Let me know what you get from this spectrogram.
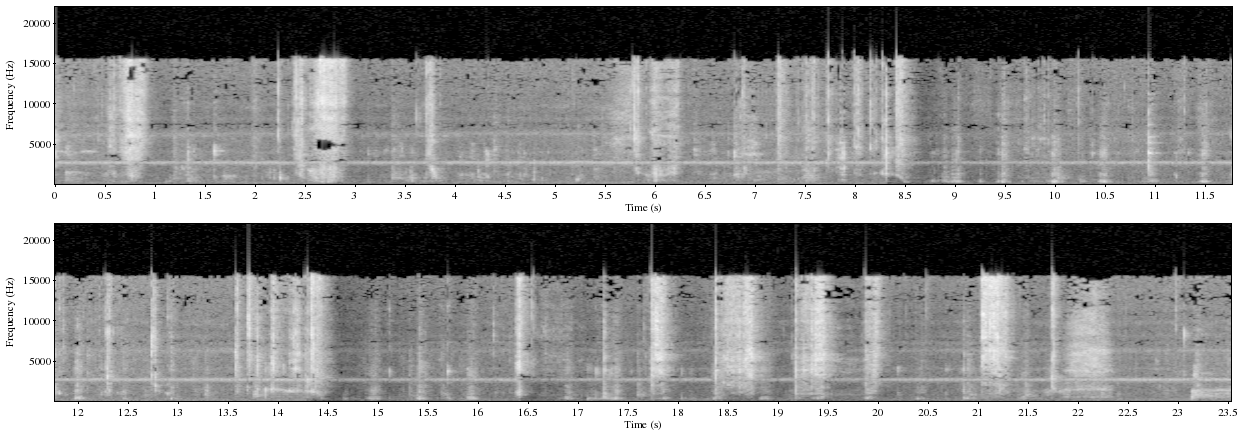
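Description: Close-miked chewing of Maggi noodles and fried egg, with many quick irregular mouth clicks, and a steel fork clinking and scraping on a steel plate.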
